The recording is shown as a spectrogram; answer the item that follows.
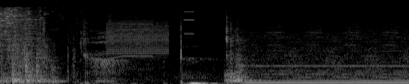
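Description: A brief sharp sound effect about two seconds in, then a steady low electric hum from a cartoon vending machine.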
